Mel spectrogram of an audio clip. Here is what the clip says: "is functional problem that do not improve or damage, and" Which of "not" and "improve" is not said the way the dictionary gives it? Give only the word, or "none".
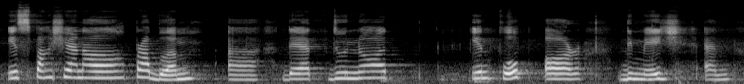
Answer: improve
